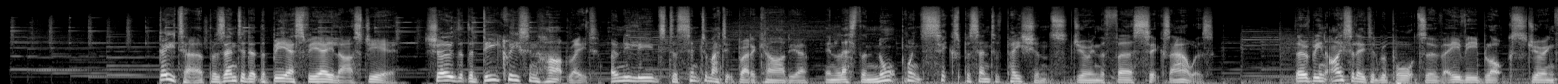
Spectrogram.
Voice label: Medical Narration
